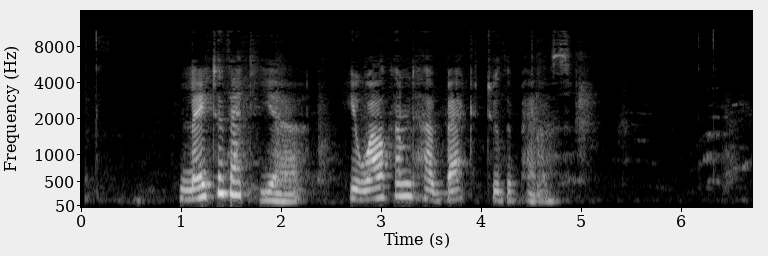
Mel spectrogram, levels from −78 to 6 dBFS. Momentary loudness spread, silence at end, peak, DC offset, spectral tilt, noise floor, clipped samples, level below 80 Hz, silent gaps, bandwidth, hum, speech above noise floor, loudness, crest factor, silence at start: 17 LU; 1.65 s; -2 dBFS; under 0.1%; -6 dB/octave; -68 dBFS; under 0.1%; -66 dBFS; none; 11 kHz; none; 50 dB; -19 LUFS; 20 dB; 1 s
